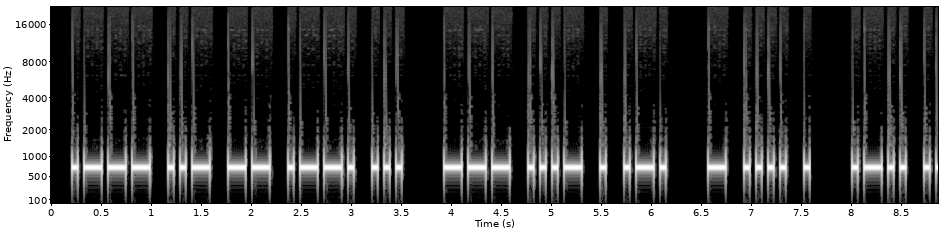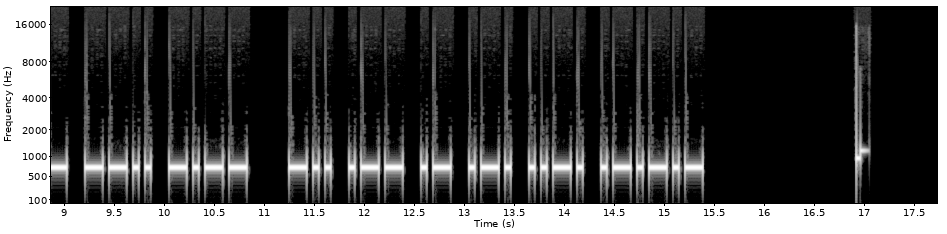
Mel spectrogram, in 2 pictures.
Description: Morse code, heard as a keyed tone, about 20 wpm, 700 Hz. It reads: JUMPS OVER THE LAZY DWARF.
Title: Pangram Challenge v2 - 20wpm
